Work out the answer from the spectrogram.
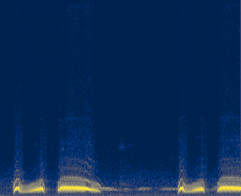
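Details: Decoy spotted dove giving its luring 'gáy gọi - thúc' call to draw in wild doves: two loud, mellow cooing phrases, each a short rising coo followed by a longer, steady coo, with a silent gap between.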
